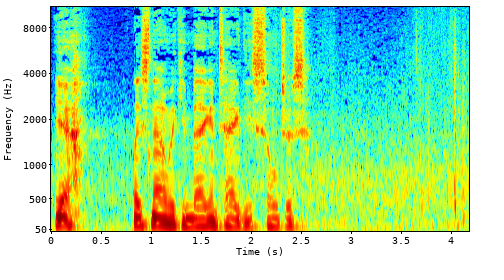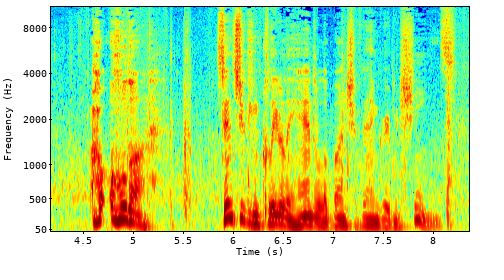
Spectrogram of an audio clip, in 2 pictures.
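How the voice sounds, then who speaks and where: A man's voice: lowish voice, slight background noise, close to an everyday voice. An actor voicing a weary male soldier commander in a video game, earnest and commanding. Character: weary male soldier leader, grim and loyal.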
